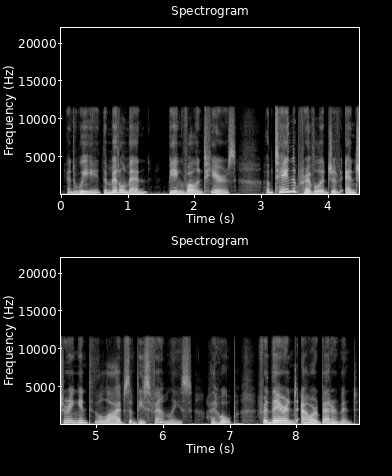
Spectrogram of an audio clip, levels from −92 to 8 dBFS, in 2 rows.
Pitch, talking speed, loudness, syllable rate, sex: 220 Hz, 160 wpm, -19 LUFS, 5.5 syllables/s, female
